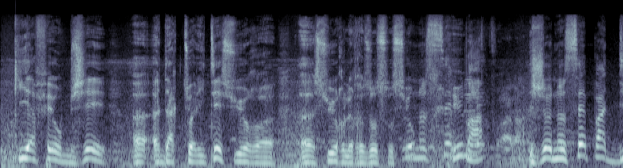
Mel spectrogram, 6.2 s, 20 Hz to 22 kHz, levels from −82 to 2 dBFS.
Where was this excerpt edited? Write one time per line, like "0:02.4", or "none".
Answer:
0:04.3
